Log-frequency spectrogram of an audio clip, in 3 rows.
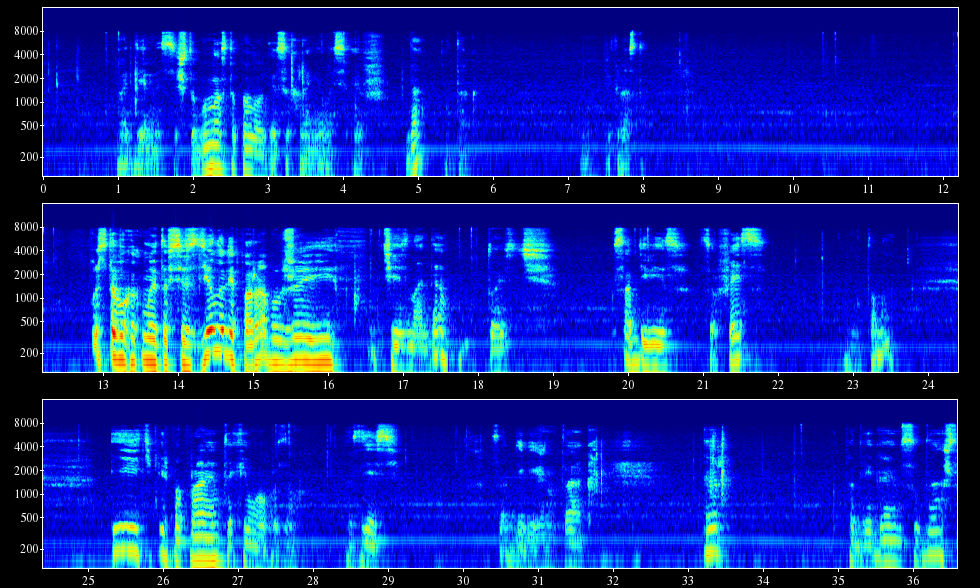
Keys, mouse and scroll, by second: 0.1 click, 1.1 shift+click, 4.2 click, 4.7-7.7 middle drag, 12.6 middle click, 13.5-15.1 middle drag, 15.1-16.0 scroll down 2, 16.0 scroll up 2, 17.7-18.0 scroll up 1, 18.0-21.0 drag, 21.8-24.5 middle drag, 24.5-25.1 scroll up 2, 25.1-27.7 middle drag, 27.7 click.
